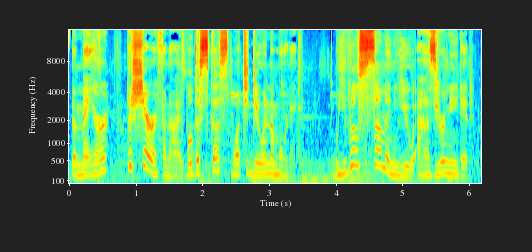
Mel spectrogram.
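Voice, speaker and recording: A woman's voice: mid-range voice, sing-song, moderate pace, a little mellow, soft background music, close to an everyday voice. Woman acting a commanding, sardonic deputy mayor. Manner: crisp, authoritative, sardonic. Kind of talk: audio drama acting.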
